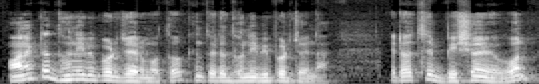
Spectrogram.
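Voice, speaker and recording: Young male tutor, relaxed and mellow tone, patient step-by-step explainer with chatty asides. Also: mid-range voice, racing. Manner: explains step by step, asks the class questions; casual, colloquial asides to students. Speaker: teacher. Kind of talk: online coaching lecture.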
